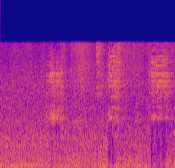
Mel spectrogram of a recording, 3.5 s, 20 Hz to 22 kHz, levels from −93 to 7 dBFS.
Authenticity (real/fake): real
